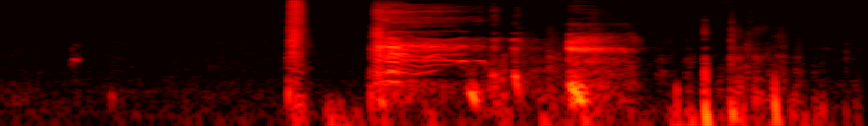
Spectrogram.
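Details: A house cat made to sneeze by its owner: a couple of sharp, quick sneezes in a quiet room, with soft snuffling after.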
